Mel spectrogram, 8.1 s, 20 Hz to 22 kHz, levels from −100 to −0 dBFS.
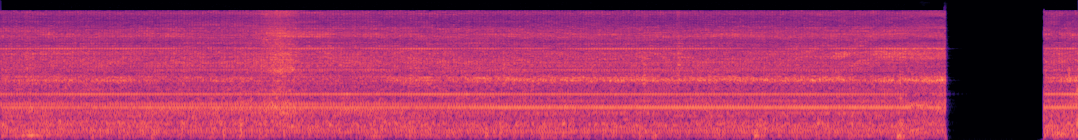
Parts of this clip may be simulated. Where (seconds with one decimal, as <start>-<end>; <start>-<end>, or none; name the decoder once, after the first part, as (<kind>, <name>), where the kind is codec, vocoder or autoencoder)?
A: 6.8-7.6 (autoencoder, DAC-VAE)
